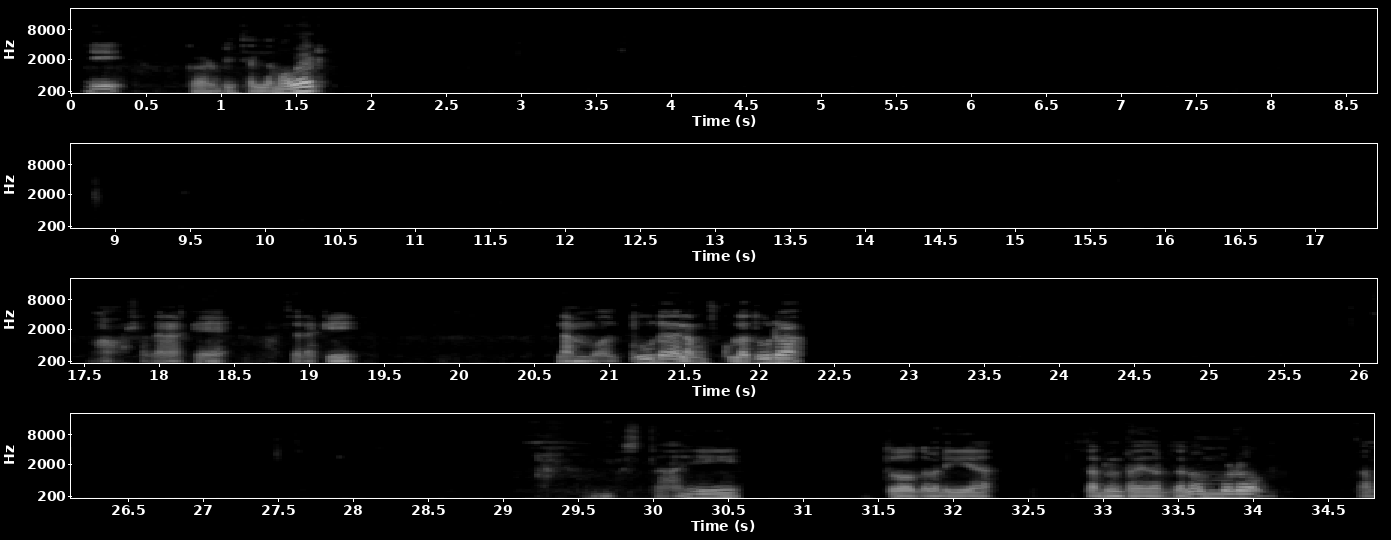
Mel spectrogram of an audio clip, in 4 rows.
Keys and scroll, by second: 0.0-0.3 typing, 3.0 2, 4.8 2, 6.5 2, 7.0 2, 7.2 2, 9.4 2, 9.7 2, 10.3 2, 10.6 2, 15.7 2, 22.9 s, 24.4-26.0 typing, 28.4 2, 33.8 s.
